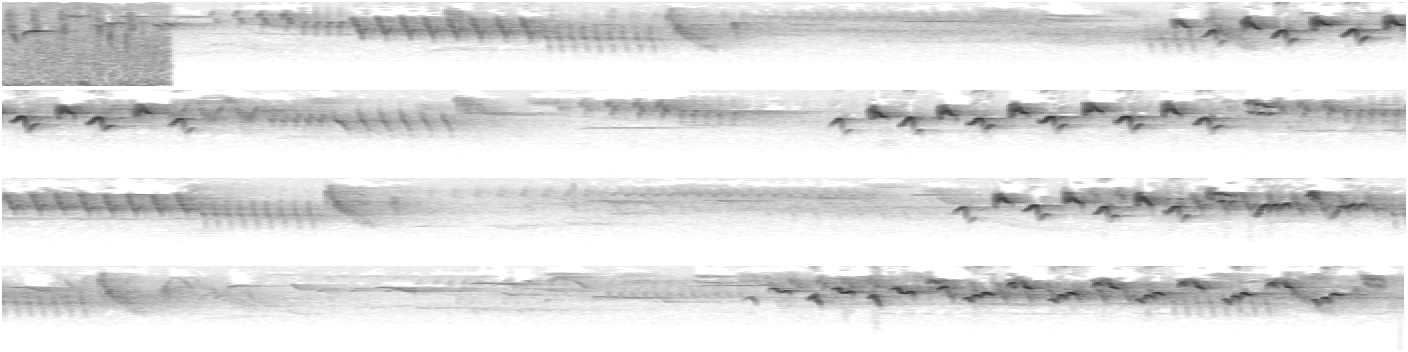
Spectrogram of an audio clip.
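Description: Bird song: phrases of rapid, repeated high chirping notes, each lasting two to three seconds and coming about every six seconds, with a faint hiss between them.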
